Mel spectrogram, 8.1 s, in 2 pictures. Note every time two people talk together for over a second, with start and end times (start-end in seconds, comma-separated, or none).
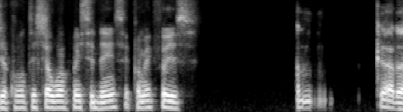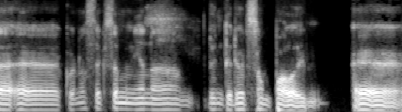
none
